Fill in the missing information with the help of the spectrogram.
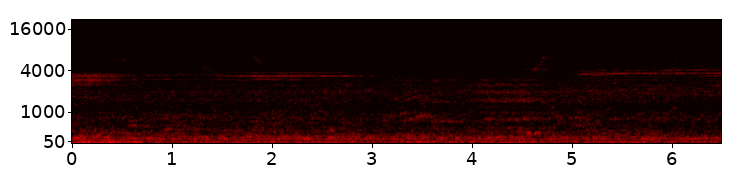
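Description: Faint outdoor ambience: scattered short bird chirps over a low rumble, with a thin steady high tone that fades out midway and comes back near the end.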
